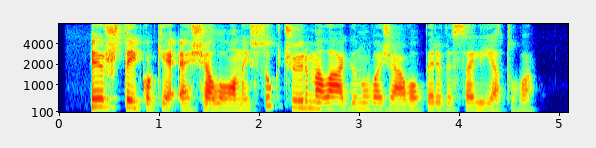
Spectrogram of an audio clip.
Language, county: Lithuanian, Vilnius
